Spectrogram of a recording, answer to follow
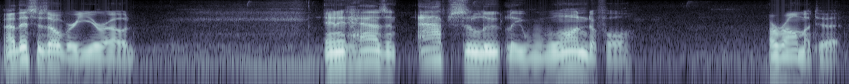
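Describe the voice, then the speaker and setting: Bright, crisp, slow-talking low-voiced man. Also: animated. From Oklahoma, United States. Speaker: pipe tobacco review host. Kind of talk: casual explanatory product review.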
